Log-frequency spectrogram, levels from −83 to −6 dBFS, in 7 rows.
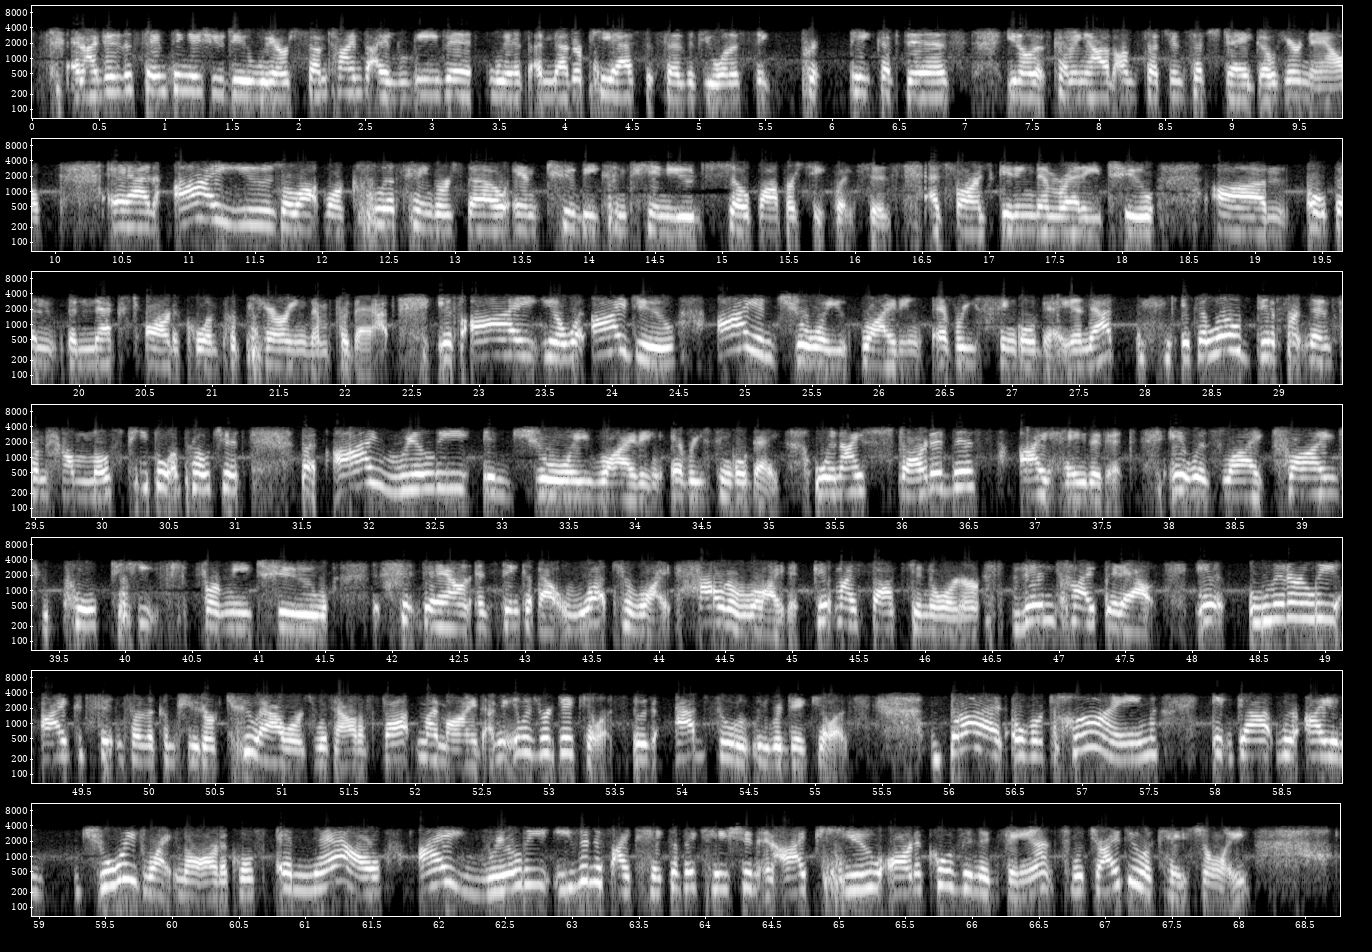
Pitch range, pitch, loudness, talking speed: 175-265 Hz, 205 Hz, -12 LUFS, 175 wpm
